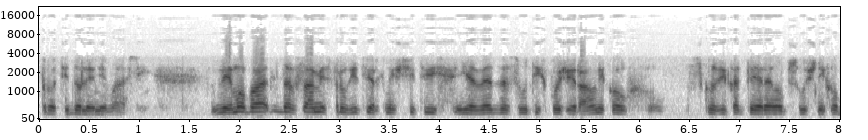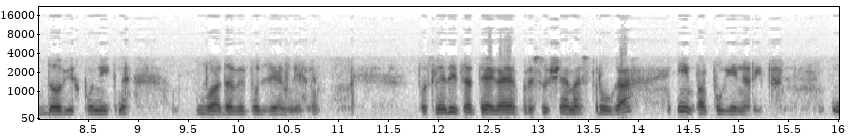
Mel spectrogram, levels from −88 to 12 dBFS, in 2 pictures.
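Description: No technical faults can be heard anywhere here.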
